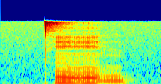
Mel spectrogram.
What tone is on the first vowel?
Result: low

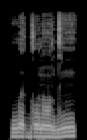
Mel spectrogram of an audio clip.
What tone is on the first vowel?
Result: low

